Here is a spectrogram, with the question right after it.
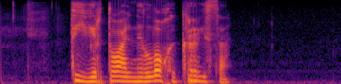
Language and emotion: Russian, angry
